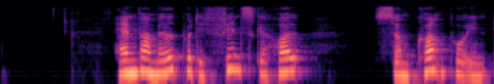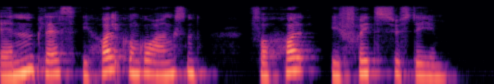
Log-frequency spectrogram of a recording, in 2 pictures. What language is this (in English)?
Danish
